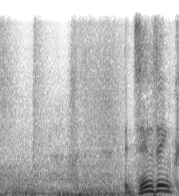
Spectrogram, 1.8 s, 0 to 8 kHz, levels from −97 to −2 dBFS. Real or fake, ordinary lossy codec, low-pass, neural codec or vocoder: fake; none; 7.2 kHz; codec, 16 kHz, 1 kbps, X-Codec, HuBERT features, trained on LibriSpeech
